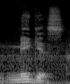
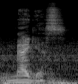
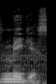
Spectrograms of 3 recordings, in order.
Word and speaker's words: Magus: over magus magus yes that is the correct pronunciation of this champion migus now i've been watching the order a little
